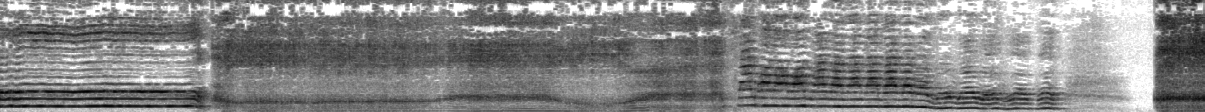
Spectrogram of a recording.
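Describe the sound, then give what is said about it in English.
A dial-up modem connects over a phone line: a steady electronic tone, then a rush of hissing static with warbling swoops, then stepped, falling tones before it cuts off abruptly. No one speaks over it. “If you don't know that sound, or you're too young to know what dial-up is... It's a modem connecting.”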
